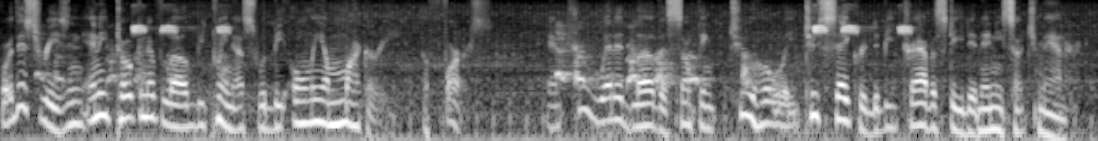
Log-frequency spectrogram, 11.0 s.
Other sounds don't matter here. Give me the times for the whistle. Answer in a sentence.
The whistle can be heard from 1.1 to 2.5 s and from 7.8 to 9.2 s.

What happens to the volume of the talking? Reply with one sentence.
The loudness of the talking stays about the same.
